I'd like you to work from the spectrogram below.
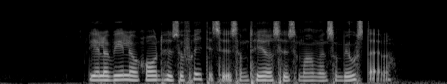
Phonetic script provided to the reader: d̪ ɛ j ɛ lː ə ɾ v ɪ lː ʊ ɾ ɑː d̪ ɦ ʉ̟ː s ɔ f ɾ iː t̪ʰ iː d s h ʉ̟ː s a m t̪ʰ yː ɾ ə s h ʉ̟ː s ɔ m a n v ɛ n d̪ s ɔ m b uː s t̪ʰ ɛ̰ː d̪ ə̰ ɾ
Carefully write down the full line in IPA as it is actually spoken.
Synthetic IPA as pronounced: d̪ ɛ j ɛ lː ə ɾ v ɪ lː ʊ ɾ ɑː d̪ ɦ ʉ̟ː s ɔ f ɾ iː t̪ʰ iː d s h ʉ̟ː s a m t̪ʰ yː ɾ ə s h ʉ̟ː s ɔ m a n v ɛ n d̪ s ɔ m b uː s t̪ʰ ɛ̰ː d̪ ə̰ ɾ

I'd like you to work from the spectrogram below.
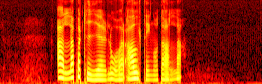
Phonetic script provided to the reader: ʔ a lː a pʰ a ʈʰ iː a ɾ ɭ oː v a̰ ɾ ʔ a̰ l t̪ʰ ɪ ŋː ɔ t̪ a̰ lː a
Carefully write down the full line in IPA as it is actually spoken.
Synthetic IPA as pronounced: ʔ a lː a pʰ a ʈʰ iː ə ɾ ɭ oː v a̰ ɾ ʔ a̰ l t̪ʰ ɪ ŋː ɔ t̪ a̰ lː a

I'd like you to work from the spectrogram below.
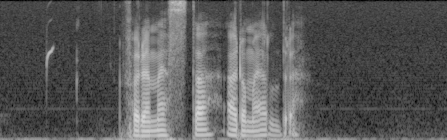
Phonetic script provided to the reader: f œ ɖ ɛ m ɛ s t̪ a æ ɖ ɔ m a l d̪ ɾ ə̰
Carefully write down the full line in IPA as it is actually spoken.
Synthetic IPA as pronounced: f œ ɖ ɛ m ɛ s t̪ a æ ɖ ɔ m ɛ l d̪ ɾ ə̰

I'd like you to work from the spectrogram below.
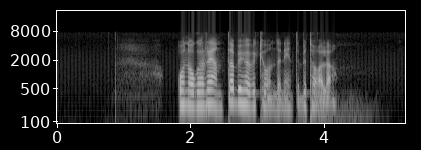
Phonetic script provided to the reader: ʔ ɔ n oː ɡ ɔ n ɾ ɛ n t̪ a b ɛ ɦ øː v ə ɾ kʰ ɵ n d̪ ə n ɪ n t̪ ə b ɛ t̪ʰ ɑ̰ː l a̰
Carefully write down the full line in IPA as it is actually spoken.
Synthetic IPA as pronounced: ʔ ɔ n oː ɡ ɔ n ɾ ɛ n t̪ a b ɛ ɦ øː v ə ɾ kʰ ɵ n d̪ ə n ɪ n t̪ ə b ɛ t̪ʰ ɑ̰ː l a̰

